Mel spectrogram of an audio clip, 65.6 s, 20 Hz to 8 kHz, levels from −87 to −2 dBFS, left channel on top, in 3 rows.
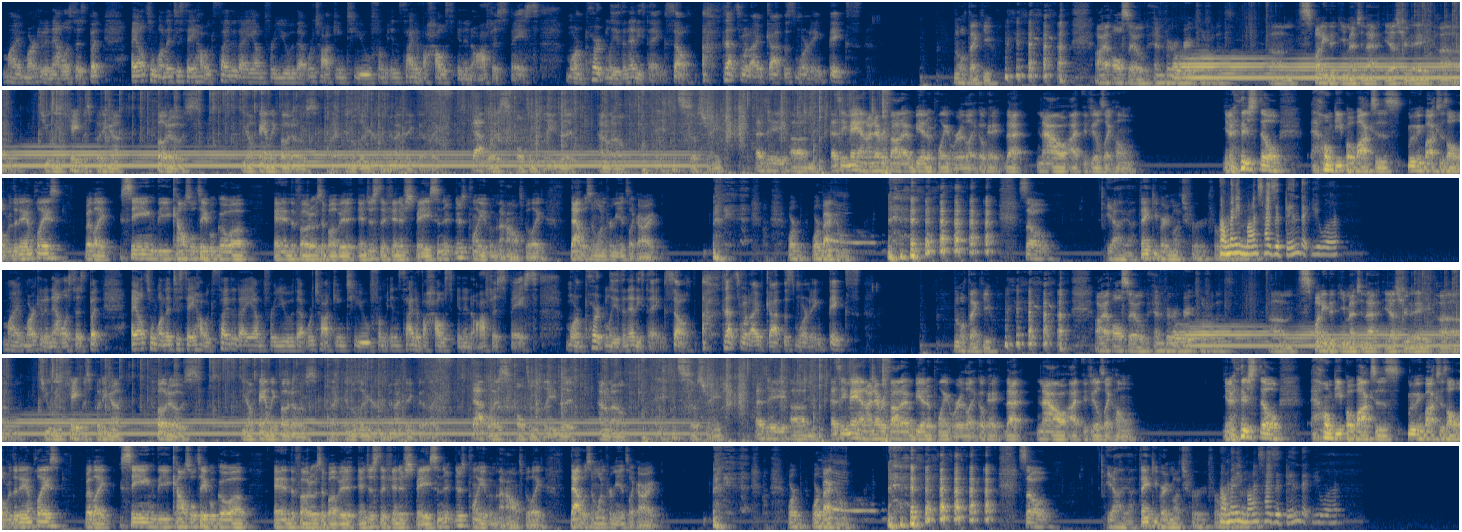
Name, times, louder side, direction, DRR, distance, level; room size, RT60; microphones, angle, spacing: voice 1, 0.0-12.8 56.0-56.8, right 3 dB, 60° right, 0.5 m, -33 dB
voice 2, 14.3-18.4 19.0-22.1 22.4-23.7 24.1-24.8 25.4-28.4 28.9-30.5 30.8-31.2 31.7-38.8 40.2-44.6 45.0-47.4 47.8-53.5 54.4-56.4 57.0-59.4 60.3-62.4, right 1 dB, 20° right, 0.8 m, -28 dB
sound 1, 16.9-17.5 17.9-18.0 18.6-19.2 20.0-35.2, equal, ahead, 0.4 m, -40 dB
sound 2, 17.4-32.6, left 3 dB, 60° left, 0.8 m, -30 dB
voice 3, 62.0-63.8, left 5 dB, 80° left, 0.3 m, -25 dB
5.7 x 2.5 x 2.3 m
head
